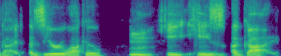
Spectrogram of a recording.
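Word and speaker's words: Ezeiruaku: So Donovan, and I just found a pronunciation guide. Azeruaku.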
